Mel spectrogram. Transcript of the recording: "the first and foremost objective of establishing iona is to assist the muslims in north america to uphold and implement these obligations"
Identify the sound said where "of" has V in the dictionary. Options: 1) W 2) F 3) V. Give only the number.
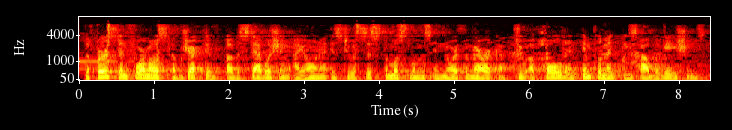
3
